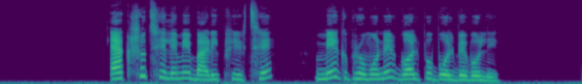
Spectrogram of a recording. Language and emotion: Bengali, neutral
